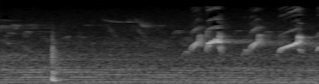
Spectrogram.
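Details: Great crested flycatchers calling in forest treetops, their calls echoing; two rising, slightly burry whistled notes near the end, preceded by a single sharp click and steady low background hum.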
